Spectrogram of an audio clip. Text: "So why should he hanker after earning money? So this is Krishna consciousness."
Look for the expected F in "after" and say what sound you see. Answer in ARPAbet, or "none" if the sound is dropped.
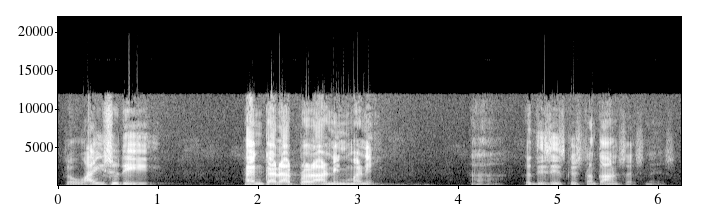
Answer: P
